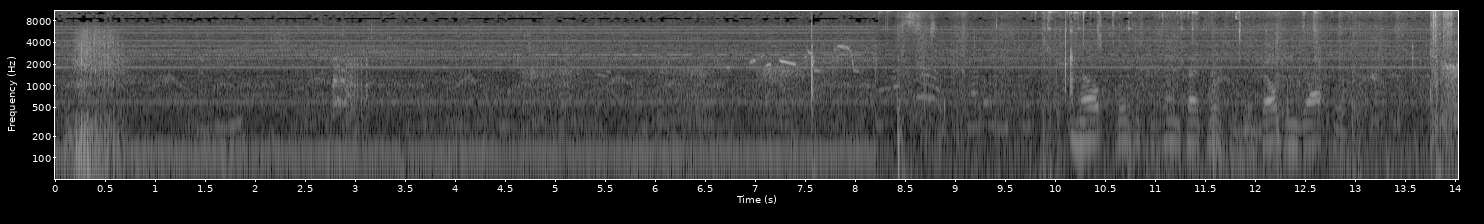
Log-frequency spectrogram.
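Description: Quiet outdoor ambience. A faint low steady hum stops about eight seconds in, and in the second half there are a few faint, distant, short voice-like calls.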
